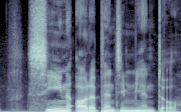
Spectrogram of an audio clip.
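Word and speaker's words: Sin arrepentimiento: just had to ask the artist how to pronounce it scene arta pentimiento there we go artapentimiento cine autopentimiento there we go so uh that song is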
